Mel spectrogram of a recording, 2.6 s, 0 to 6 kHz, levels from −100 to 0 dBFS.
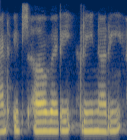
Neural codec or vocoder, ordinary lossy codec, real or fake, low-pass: codec, 16 kHz in and 24 kHz out, 1 kbps, XY-Tokenizer; none; fake; 5.4 kHz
